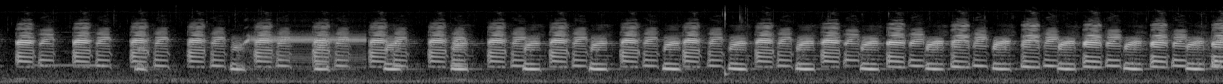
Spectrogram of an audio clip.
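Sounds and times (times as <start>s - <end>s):
frog croaking: 0.2s - 12.2s.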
